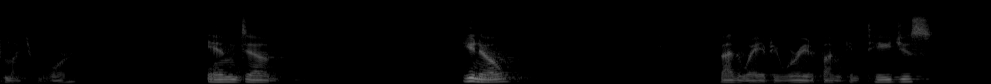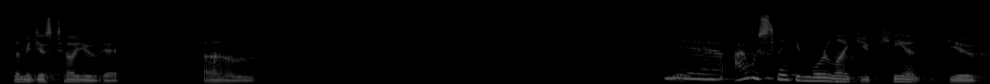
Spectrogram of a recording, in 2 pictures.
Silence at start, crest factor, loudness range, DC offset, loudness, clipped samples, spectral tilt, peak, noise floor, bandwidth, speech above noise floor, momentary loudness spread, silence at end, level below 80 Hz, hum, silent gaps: 0 s; 26 dB; 11 LU; under 0.1%; -50 LUFS; under 0.1%; -3.5 dB/octave; -26 dBFS; -89 dBFS; 13 kHz; 39 dB; 17 LU; 0 s; under -90 dBFS; none; none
